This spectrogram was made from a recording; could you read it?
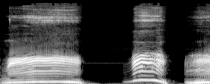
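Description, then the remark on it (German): A human voice imitates a cow moose's mating call with three loud, low, nasal groaning bursts; the middle one bends upward and falls back in pitch. “Und dann ging das schon los mit dem Elchkuh-Lockruf.”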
